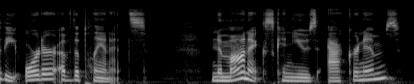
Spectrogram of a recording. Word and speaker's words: mnemonic: Mnemonics can use acronyms, rhymes, imagery, songs, or meaningful associations. They support memory, but they do not replace understanding. Also, the first M in mnemonic is silent.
